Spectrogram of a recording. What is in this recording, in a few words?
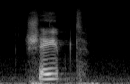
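"shaped", US English; pronunciations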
